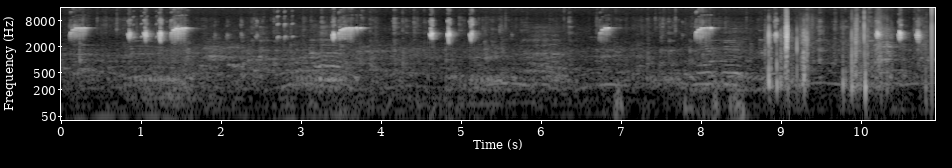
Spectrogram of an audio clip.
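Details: Red crossbill giving repeated high, upward-sweeping whistled notes in small clusters with pauses between them, then a run of quick clicking notes near the end.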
